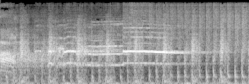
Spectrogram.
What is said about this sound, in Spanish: ¡Que llegó gallo que manda!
